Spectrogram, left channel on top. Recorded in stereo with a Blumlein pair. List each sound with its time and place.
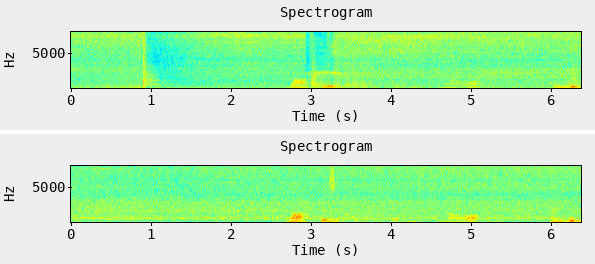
2.7 s a man speaking: 50° right, 1.5 m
